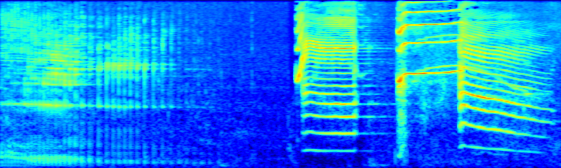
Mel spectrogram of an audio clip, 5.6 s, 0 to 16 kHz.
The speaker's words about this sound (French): Alors les orques ont une panoplie de sons hallucinante. Il y a plus de 60 euh, différents types de sons.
